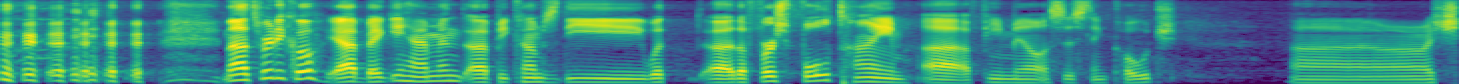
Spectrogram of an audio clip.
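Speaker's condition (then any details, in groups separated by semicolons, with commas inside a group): No condition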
